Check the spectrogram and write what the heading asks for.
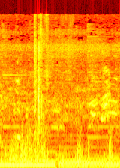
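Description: Music with a heavy, steady bass, with people's voices chattering in the background; the music drops out for an instant about halfway.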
